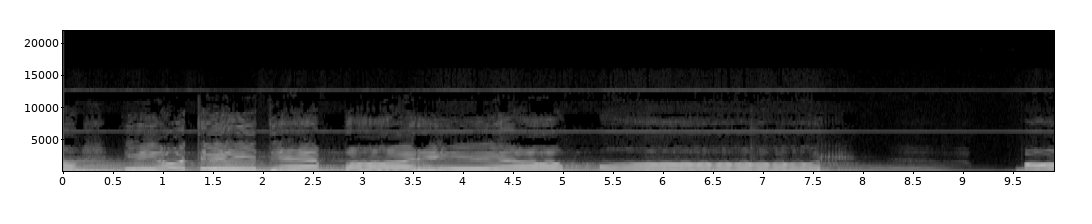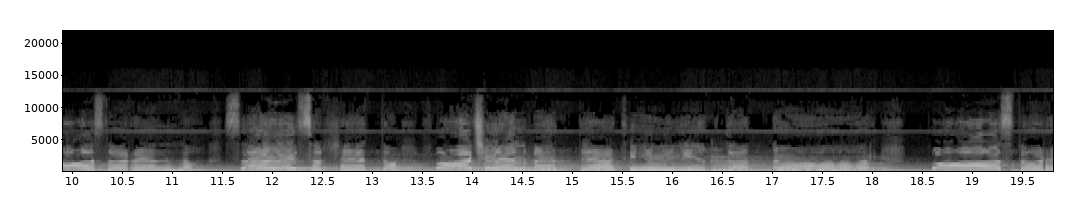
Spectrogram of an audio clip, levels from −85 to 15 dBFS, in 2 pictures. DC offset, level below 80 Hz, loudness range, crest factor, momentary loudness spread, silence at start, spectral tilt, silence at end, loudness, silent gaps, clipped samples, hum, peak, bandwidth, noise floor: under 0.1%; -60 dBFS; 5 LU; 14 dB; 7 LU; 0 s; -5.5 dB/octave; 0 s; -18 LUFS; none; under 0.1%; none; -4 dBFS; 13.5 kHz; -53 dBFS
